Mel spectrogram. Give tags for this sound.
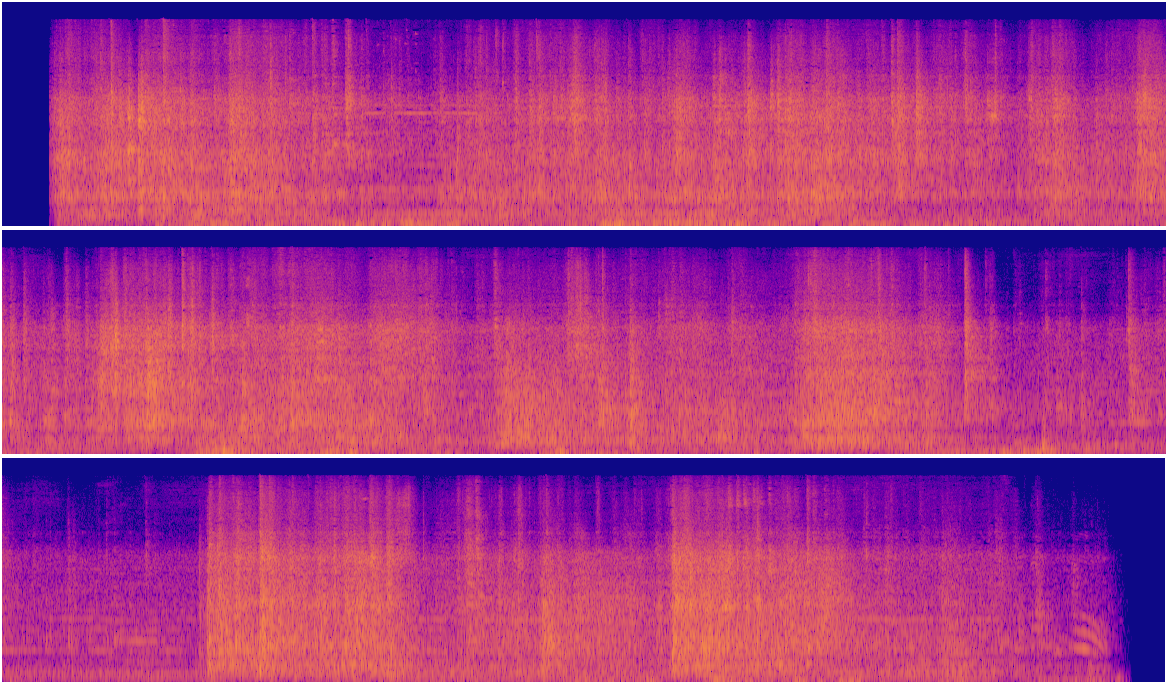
carwash industrial

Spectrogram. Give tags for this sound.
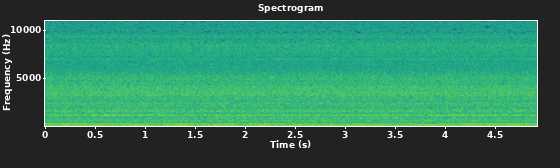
Atmospheric Freeze Perpetual Still

